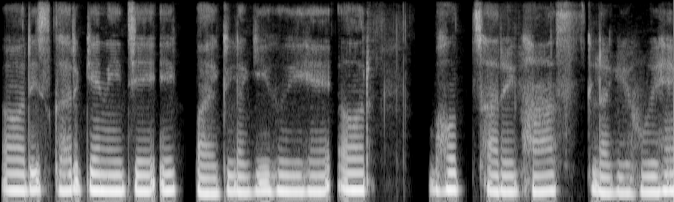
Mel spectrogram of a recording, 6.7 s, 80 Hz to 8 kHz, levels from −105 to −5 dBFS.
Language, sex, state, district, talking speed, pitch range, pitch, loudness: Hindi, female, Bihar, Supaul, 150 wpm, 185-205 Hz, 195 Hz, -19 LUFS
